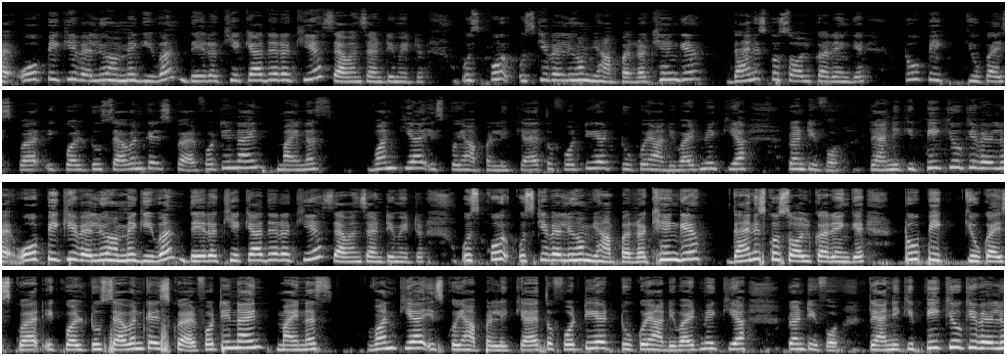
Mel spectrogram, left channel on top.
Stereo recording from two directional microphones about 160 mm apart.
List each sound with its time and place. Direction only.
0.0 s speech: 55° right (ahead or behind)
4.6 s a woman's voice: 60° right (ahead or behind); by 18.3 s 40° right (ahead or behind)
18.7 s speech: 55° right (ahead or behind)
